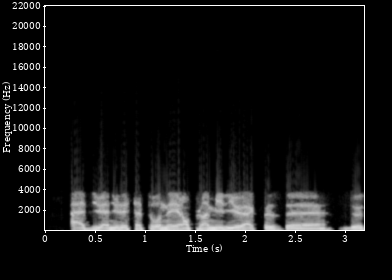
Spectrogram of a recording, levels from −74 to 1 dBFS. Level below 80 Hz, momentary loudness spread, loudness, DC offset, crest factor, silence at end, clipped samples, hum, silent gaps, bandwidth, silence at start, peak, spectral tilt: -46 dBFS; 4 LU; -11 LUFS; under 0.1%; 10 dB; 0 s; under 0.1%; none; none; 5.8 kHz; 0.25 s; 0 dBFS; -8.5 dB/octave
